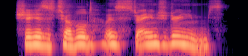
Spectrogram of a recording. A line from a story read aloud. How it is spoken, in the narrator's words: he said very huskily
